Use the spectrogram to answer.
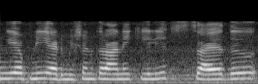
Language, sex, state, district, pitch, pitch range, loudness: Hindi, female, Chhattisgarh, Raipur, 255 Hz, 245-265 Hz, -14 LUFS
